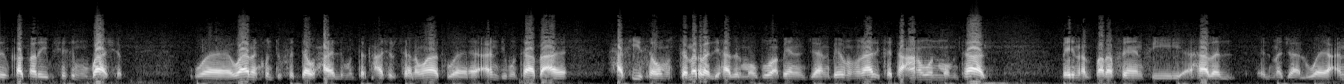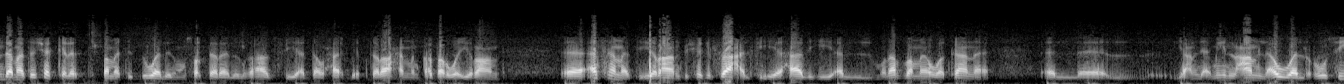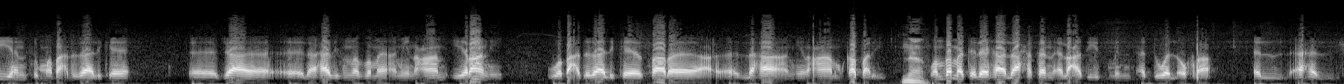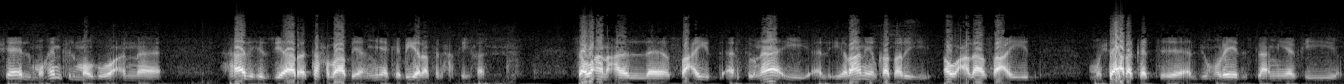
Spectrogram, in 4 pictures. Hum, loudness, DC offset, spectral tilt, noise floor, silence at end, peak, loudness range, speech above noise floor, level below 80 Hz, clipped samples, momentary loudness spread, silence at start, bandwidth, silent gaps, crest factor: none; -12 LUFS; under 0.1%; -5 dB/octave; -48 dBFS; 0.05 s; 0 dBFS; 6 LU; 36 dB; -44 dBFS; 0.4%; 13 LU; 0 s; 11 kHz; none; 12 dB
